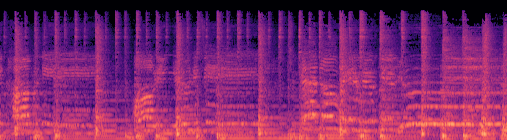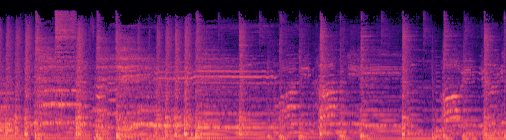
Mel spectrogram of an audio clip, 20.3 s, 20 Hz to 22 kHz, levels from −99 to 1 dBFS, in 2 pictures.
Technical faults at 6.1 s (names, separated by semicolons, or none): none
